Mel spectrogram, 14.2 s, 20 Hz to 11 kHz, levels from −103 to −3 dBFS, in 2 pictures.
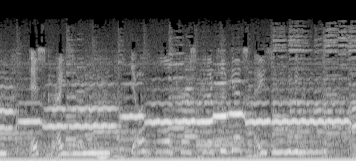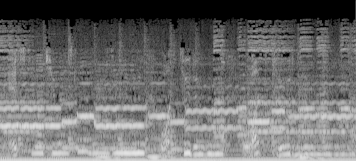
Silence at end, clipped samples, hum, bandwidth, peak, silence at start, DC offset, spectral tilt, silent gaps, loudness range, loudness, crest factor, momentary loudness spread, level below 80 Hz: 0 s; under 0.1%; none; 7.2 kHz; -6 dBFS; 0 s; 7%; -7.5 dB/octave; none; 4 LU; -20 LUFS; 14 dB; 5 LU; -28 dBFS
